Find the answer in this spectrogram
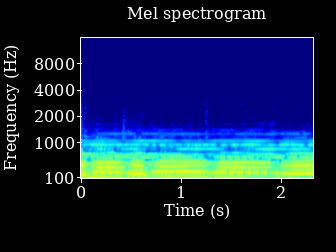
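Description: Brass band playing a concerto for tuba and brass band: held brass chords that move from one to the next in steps, at a fairly steady moderate level.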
